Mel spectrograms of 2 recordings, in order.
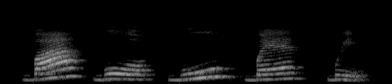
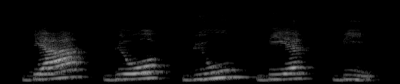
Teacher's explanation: when consonants stand near the soft vowel, it became more soft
